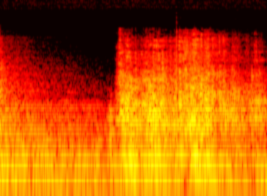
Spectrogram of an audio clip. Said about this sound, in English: This elevator takes all day.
